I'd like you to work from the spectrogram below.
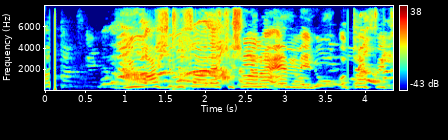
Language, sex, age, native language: Icelandic, female, 11, Icelandic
